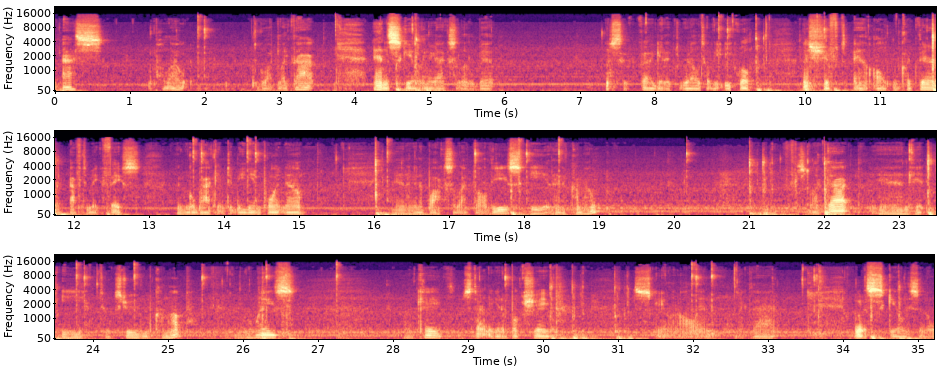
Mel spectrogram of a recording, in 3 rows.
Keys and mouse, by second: 4.5 s, 9.3 a, 10.1-11.7 drag, 11.7 f, 12.4 a, 13.6-15.3 drag, 16.0 b, 18.4-20.1 drag, 20.9 a, 21.2 a, 22.0 KP_1, 23.4 e, 24.5-26.3 drag, 26.3 middle click, 27.3-29.5 drag, 30.1 a, 30.4 a, 30.9 s, 32.3-34.3 middle drag, 34.3 s.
